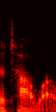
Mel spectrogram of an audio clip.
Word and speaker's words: Ottawa: It's like, no, actually, sorry, white Canada, but it really is pronounced Ottawa. Like, that's the Ojibwa pronunciation.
